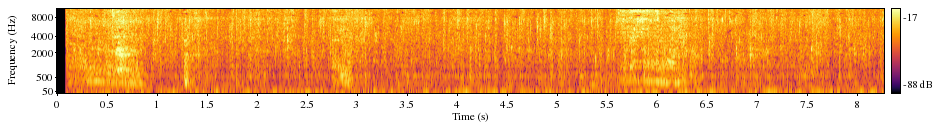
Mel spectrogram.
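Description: Faint scraping of a spoon stirring thick omelet curry in a kadai, a few soft scrapes spread out over a low background hiss.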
